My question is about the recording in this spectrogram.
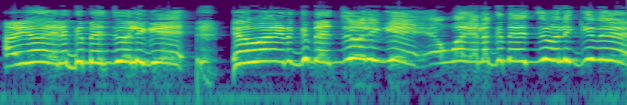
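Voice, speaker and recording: A woman's voice: very high-pitched, steady tone, fairly quick, sharp tone. A woman performing a family comedy skit, wailing and crying out in exaggerated mock distress. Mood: comic wailing.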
